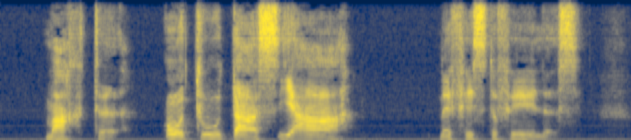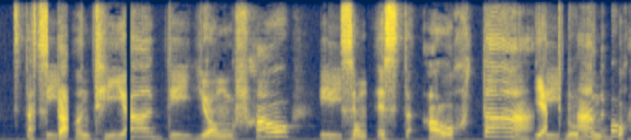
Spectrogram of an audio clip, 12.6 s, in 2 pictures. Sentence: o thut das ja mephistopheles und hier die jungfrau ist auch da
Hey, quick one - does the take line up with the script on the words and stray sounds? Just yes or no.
no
